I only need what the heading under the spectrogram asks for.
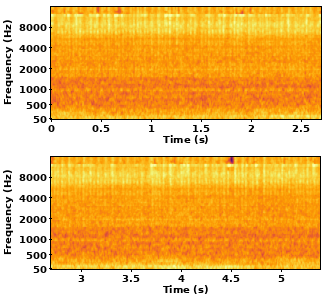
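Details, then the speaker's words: Toyota Revo, idling with AC on before repair: rough, uneven knocking chatter from the AC compressor. The mechanic attributes the noise to the compressor being low on or dried of oil and says adding oil usually cures it. "Minsan marami na tayong nagamot nito kulang sa langis. nawawala yang ingay na yan"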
